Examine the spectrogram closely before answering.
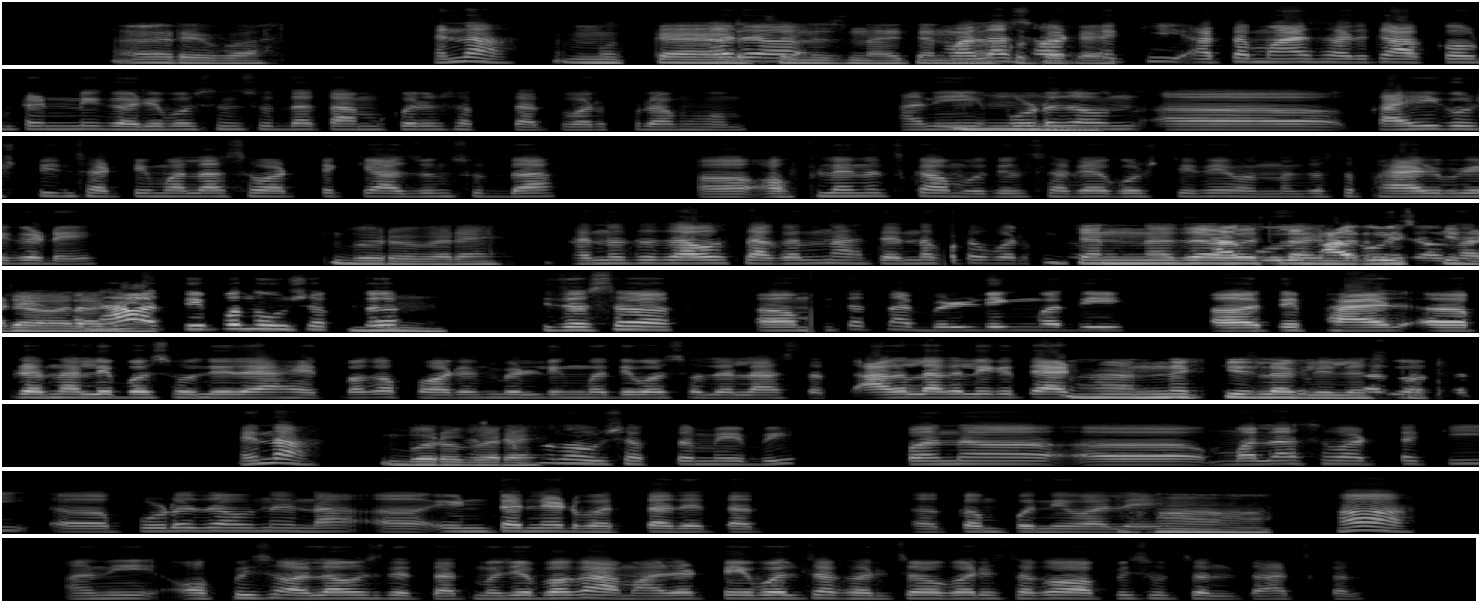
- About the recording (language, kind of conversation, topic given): Marathi, podcast, भविष्यात कामाचा दिवस मुख्यतः ऑफिसमध्ये असेल की घरातून, तुमच्या अनुभवातून तुम्हाला काय वाटते?
- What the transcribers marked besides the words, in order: in English: "अकाउंटंटनी"; in English: "वर्क फ्रॉम होम"; in English: "फायर ब्रिगेड"; in English: "वर्क फ्रॉम"; in English: "फायर"; in English: "फोरेन बिल्डिंगमध्ये"; in English: "ऑटोमॅटिक"; in English: "मेबी"; in English: "अलोवन्स"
